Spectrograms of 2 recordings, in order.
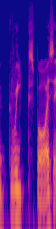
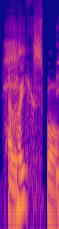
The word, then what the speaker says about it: Griekspoor: It's not a Griekspoor. It's a slightly different sound. – Griekspoor.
